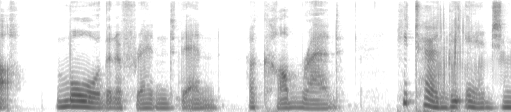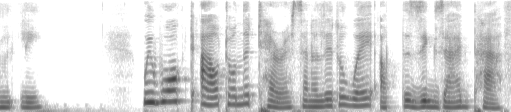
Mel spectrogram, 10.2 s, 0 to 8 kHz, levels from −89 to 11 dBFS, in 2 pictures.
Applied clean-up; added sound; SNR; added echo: neural mask model DeepFilterNet 3.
